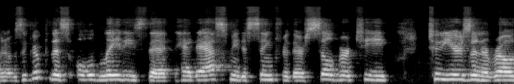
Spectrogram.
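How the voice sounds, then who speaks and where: Speaking fairly quickly at a fairly high pitch, a woman uses an ordinary speaking voice with an American accent. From California. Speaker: singer-songwriter. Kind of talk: casual chat.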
